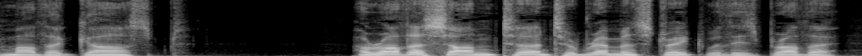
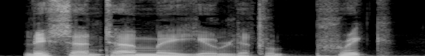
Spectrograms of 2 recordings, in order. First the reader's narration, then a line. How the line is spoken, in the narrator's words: snarled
